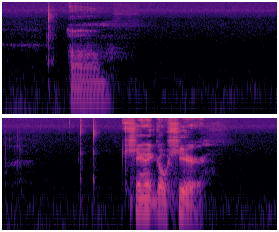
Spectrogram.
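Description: A man speaks calmly and thoughtfully, close to a microphone.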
